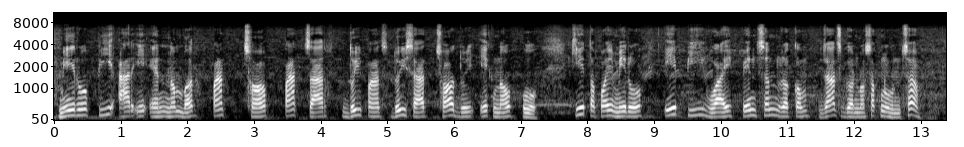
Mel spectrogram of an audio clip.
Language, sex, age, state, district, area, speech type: Nepali, male, 30-45, West Bengal, Kalimpong, rural, read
